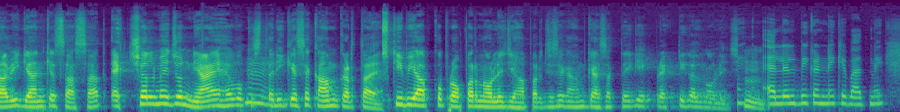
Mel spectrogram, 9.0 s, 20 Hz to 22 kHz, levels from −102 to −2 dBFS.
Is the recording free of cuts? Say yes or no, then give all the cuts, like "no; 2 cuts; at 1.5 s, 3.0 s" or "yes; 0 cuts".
no; 2 cuts; at 3.8 s, 7.4 s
